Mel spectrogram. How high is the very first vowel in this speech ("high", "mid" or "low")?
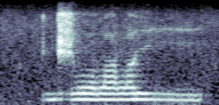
mid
